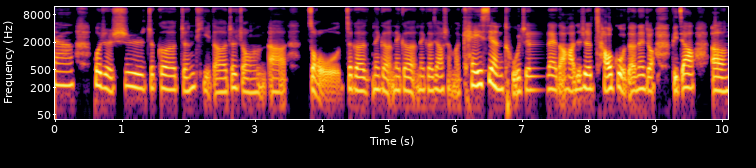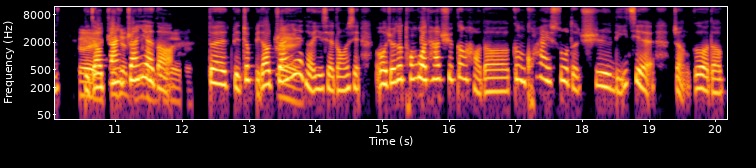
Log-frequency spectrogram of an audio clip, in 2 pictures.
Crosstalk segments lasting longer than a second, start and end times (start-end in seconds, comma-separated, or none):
10.5-11.8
